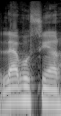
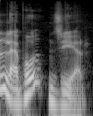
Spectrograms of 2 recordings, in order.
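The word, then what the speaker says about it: Lavoisier: ঠিক আছে, ল্যাভোসিয়ার হবে, এটা বাংলায় উচ্চারণ ল্যাভোজিয়ার।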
